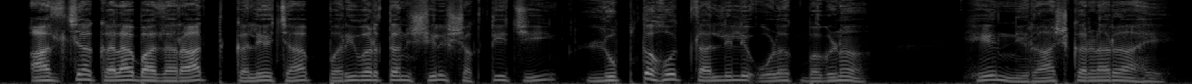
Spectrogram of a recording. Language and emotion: Marathi, sad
